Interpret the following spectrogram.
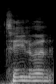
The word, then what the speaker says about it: Tielemans: Tielemans is a Flemish name, not French. Oh, I think he's telling me that this is why I should be pronouncing the S.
